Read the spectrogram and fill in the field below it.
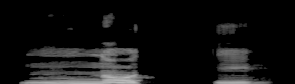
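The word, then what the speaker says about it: notte: Lorsque le O est ouv le prononce comment ? O. O. O. Comme dans le mot noté. Noté. Noté. Il faut le tirer un peu. Noté. Noté. Noté qui signifie nuit. Faut mieux le prononcer le t- là, il faut penser au mot porte. Porte en français.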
